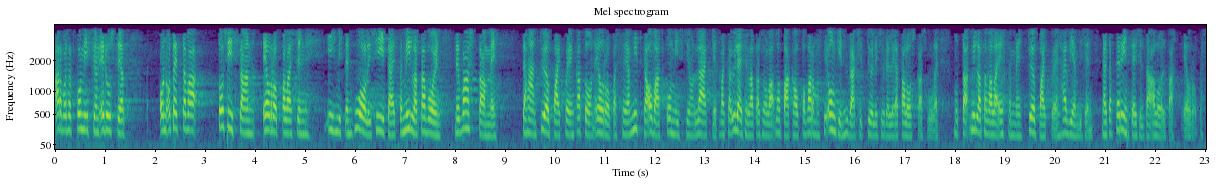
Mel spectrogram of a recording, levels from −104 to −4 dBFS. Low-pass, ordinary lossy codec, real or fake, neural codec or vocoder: 3.6 kHz; MP3, 32 kbps; real; none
